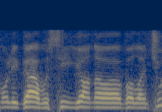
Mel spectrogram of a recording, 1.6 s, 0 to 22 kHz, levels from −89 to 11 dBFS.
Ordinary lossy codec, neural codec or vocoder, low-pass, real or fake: AAC, 32 kbps; none; 7.2 kHz; real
